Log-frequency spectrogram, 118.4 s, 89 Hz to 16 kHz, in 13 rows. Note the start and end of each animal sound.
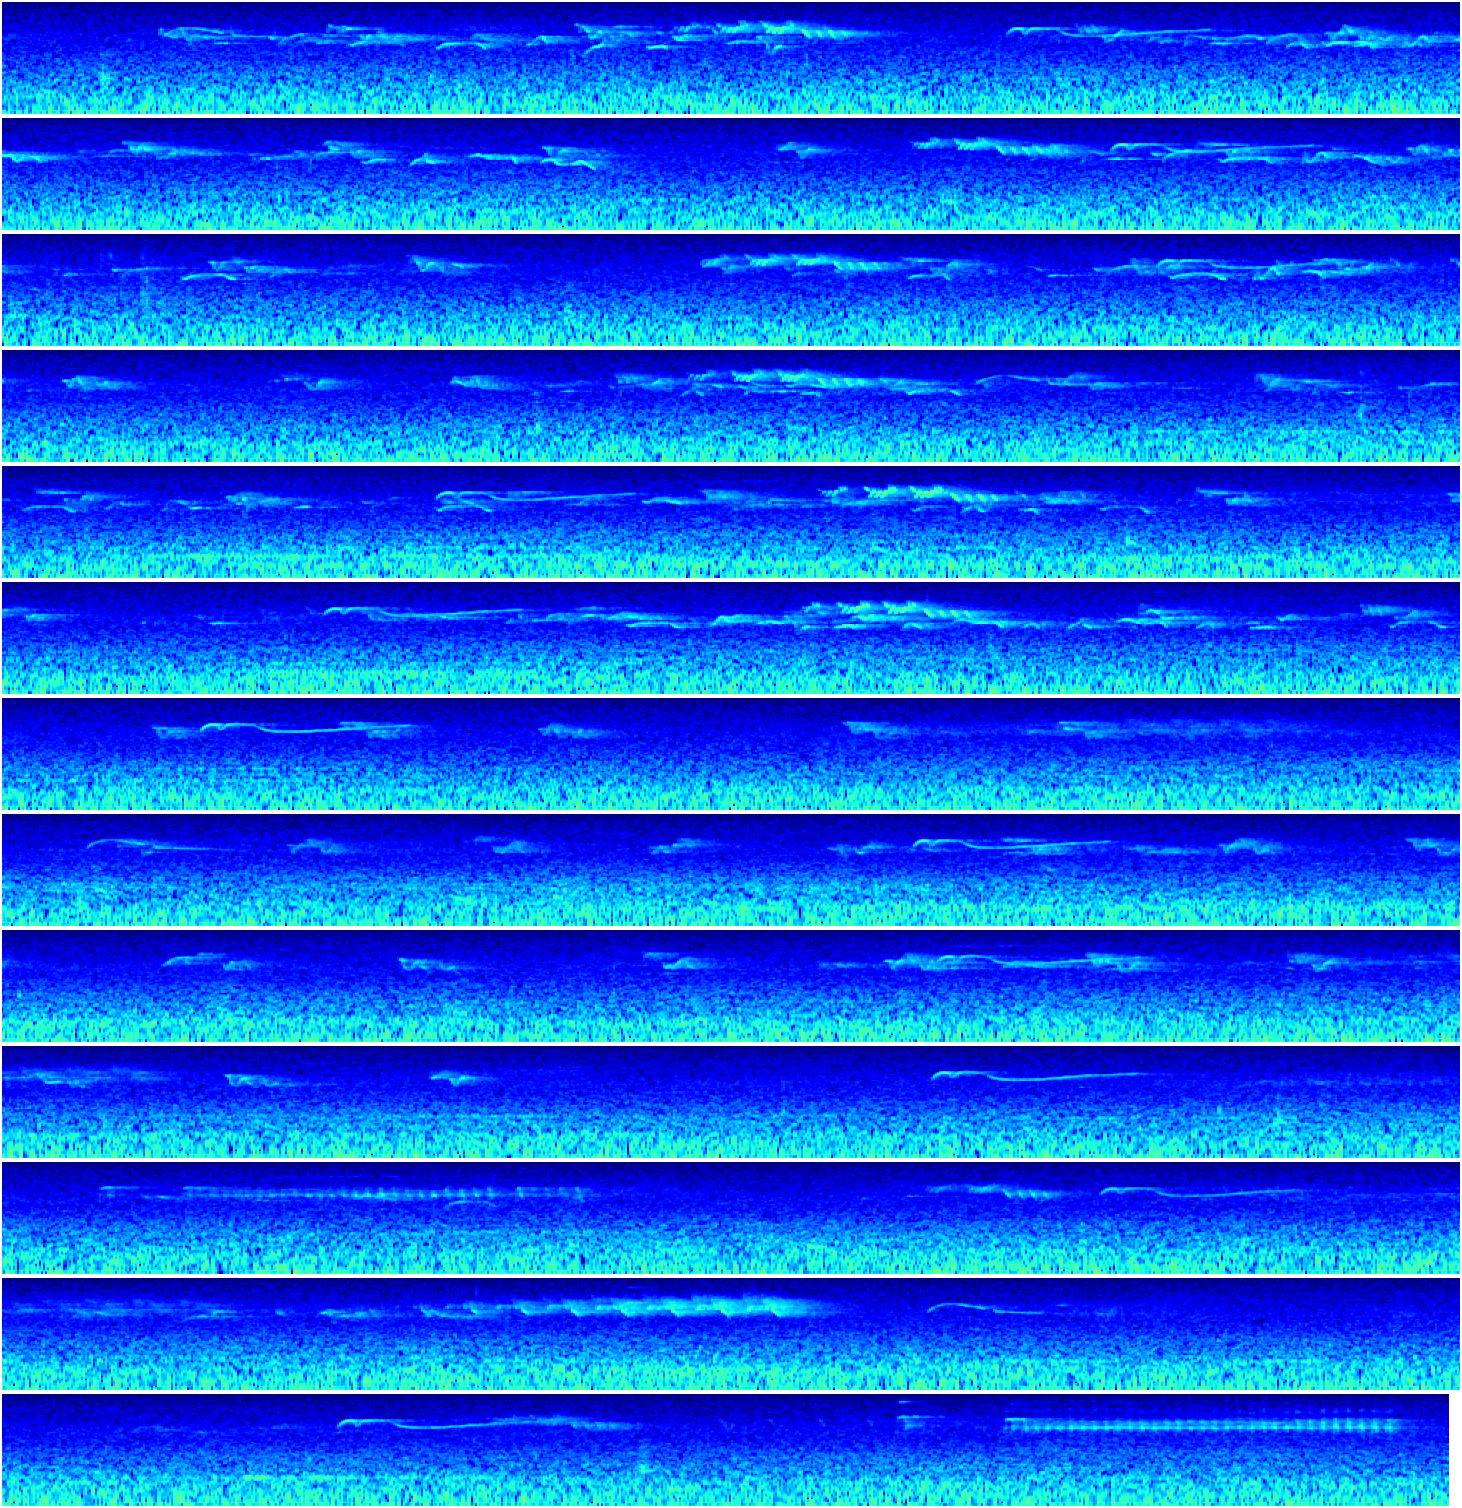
0.7s-58.4s: Red-eyed Vireo (Vireo olivaceus)
0.9s-1.8s: Eastern Wood-Pewee (Contopus virens)
1.2s-5.1s: Rose-breasted Grosbeak (Pheucticus ludovicianus)
4.0s-5.5s: Mourning Warbler (Geothlypis philadelphia)
6.0s-7.9s: Eastern Wood-Pewee (Contopus virens)
6.8s-9.6s: Rose-breasted Grosbeak (Pheucticus ludovicianus)
10.6s-12.9s: Rose-breasted Grosbeak (Pheucticus ludovicianus)
14.6s-16.0s: Mourning Warbler (Geothlypis philadelphia)
15.5s-19.9s: Rose-breasted Grosbeak (Pheucticus ludovicianus)
15.9s-17.5s: Eastern Wood-Pewee (Contopus virens)
22.4s-24.1s: Mourning Warbler (Geothlypis philadelphia)
23.8s-26.7s: Rose-breasted Grosbeak (Pheucticus ludovicianus)
25.2s-27.0s: Eastern Wood-Pewee (Contopus virens)
26.0s-27.5s: Ovenbird (Seiurus aurocapilla)
31.1s-32.8s: Mourning Warbler (Geothlypis philadelphia)
31.4s-33.4s: Rose-breasted Grosbeak (Pheucticus ludovicianus)
33.0s-34.5s: Eastern Wood-Pewee (Contopus virens)
35.4s-39.6s: Rose-breasted Grosbeak (Pheucticus ludovicianus)
38.9s-40.7s: Eastern Wood-Pewee (Contopus virens)
40.8s-43.8s: Rose-breasted Grosbeak (Pheucticus ludovicianus)
41.4s-43.1s: Mourning Warbler (Geothlypis philadelphia)
47.5s-49.0s: Eastern Wood-Pewee (Contopus virens)
49.3s-54.7s: Rose-breasted Grosbeak (Pheucticus ludovicianus)
50.4s-51.7s: Mourning Warbler (Geothlypis philadelphia)
55.7s-57.5s: Eastern Wood-Pewee (Contopus virens)
59.8s-85.4s: Red-eyed Vireo (Vireo olivaceus)
60.9s-63.0s: Ovenbird (Seiurus aurocapilla)
64.3s-65.5s: Eastern Wood-Pewee (Contopus virens)
69.2s-71.2s: Eastern Wood-Pewee (Contopus virens)
78.5s-80.4s: Eastern Wood-Pewee (Contopus virens)
81.3s-83.1s: Ovenbird (Seiurus aurocapilla)
87.6s-89.1s: Eastern Wood-Pewee (Contopus virens)
91.7s-95.1s: Hairy Woodpecker (Dryobates villosus)
96.7s-98.0s: Mourning Warbler (Geothlypis philadelphia)
97.8s-99.5s: Eastern Wood-Pewee (Contopus virens)
99.8s-101.8s: Ovenbird (Seiurus aurocapilla)
100.6s-103.2s: Scarlet Tanager (Piranga olivacea)
102.7s-105.4s: Ovenbird (Seiurus aurocapilla)
105.7s-107.3s: Eastern Wood-Pewee (Contopus virens)
111.2s-113.1s: Eastern Wood-Pewee (Contopus virens)
112.2s-113.4s: Mourning Warbler (Geothlypis philadelphia)
114.8s-115.2s: Hairy Woodpecker (Dryobates villosus)
115.5s-118.4s: Hairy Woodpecker (Dryobates villosus)

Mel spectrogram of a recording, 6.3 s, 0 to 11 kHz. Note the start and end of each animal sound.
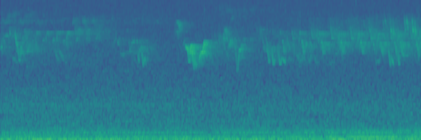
0.0s-0.7s: Black-and-white Warbler (Mniotilta varia)
0.0s-6.2s: Red-eyed Vireo (Vireo olivaceus)
0.2s-1.6s: Yellow Warbler (Setophaga petechia)
3.8s-6.3s: Ovenbird (Seiurus aurocapilla)

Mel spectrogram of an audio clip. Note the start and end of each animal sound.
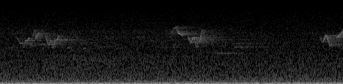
0.0s-3.4s: Red-eyed Vireo (Vireo olivaceus)
2.0s-2.7s: Wood Thrush (Hylocichla mustelina)

